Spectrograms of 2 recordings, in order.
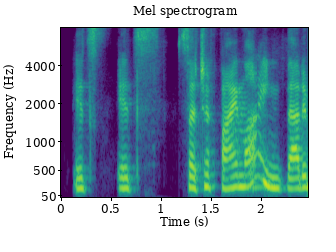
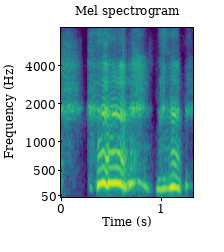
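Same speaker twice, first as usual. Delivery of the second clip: short, higher-pitched uncomfortable giggle; imitated nervous giggle; 6 semitones higher, 4 dB louder than usual. Sister imitates brother's nervous giggle at the funeral home. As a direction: giggle awkwardly, out of nerves. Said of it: "his go-to is kinda like a".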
